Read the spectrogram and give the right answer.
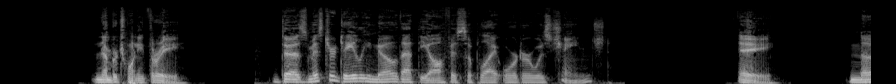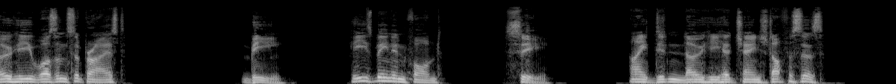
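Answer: B: He's been informed.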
